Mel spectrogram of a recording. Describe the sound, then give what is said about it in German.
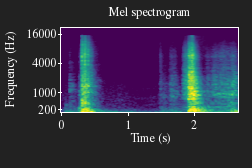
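A cupboard is opened and someone reaches inside it. Two faint, soft rustling thumps are separated by a quiet pause. “Und noch was, ich greife wieder in meinen Schrank.”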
